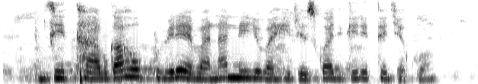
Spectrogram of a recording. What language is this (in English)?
Kinyarwanda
